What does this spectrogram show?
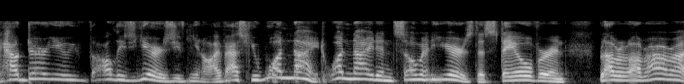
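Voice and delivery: acted, very high, shrill yelling. Retelling how a film character yells at them: imitating someone yelling. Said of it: "he's yelling at them".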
